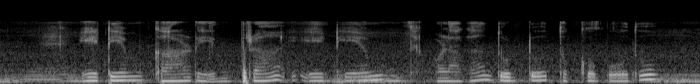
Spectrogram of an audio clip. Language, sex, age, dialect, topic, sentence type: Kannada, female, 25-30, Central, banking, statement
